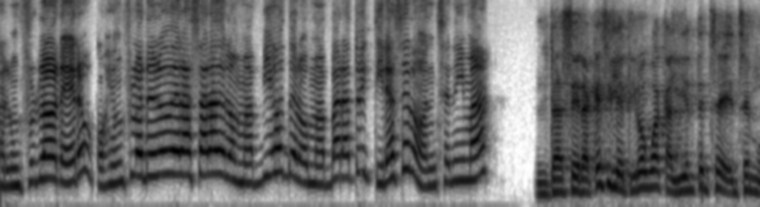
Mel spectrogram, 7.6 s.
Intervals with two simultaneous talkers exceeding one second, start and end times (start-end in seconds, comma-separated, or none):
none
